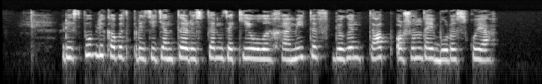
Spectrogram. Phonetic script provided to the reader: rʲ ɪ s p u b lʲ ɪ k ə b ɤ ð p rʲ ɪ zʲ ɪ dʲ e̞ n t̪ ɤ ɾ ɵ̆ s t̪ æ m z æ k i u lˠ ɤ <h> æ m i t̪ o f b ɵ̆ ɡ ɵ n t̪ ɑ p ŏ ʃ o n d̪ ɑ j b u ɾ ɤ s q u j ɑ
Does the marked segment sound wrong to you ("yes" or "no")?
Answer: yes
